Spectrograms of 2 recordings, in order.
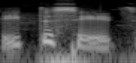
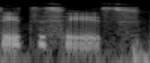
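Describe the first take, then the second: First: Said in the usual way. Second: Soft unvoiced whisper. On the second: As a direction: breathe it out, barely a sound. Repeated line, second whispered.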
